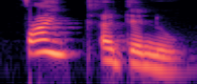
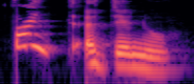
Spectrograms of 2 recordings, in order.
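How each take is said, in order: First: Faint ydyn nhw with v-like f and falling tune; Welsh question. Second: Faint ydyn nhw repeated lower, the f almost dropped; Welsh repeated, lower. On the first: Teacher models the plural question for learners. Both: Shown as a demonstration. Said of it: "How much are they?".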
